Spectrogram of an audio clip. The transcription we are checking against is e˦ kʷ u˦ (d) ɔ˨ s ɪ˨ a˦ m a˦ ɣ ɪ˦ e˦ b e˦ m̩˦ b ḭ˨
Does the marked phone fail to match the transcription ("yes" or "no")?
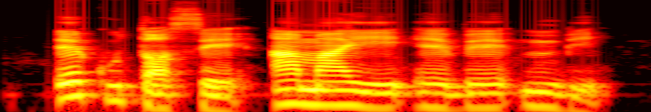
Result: yes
